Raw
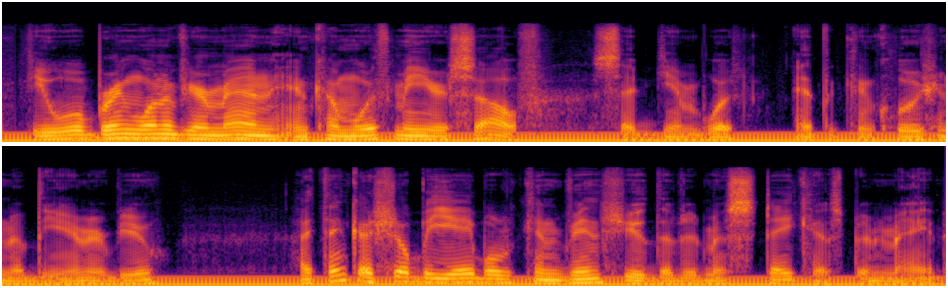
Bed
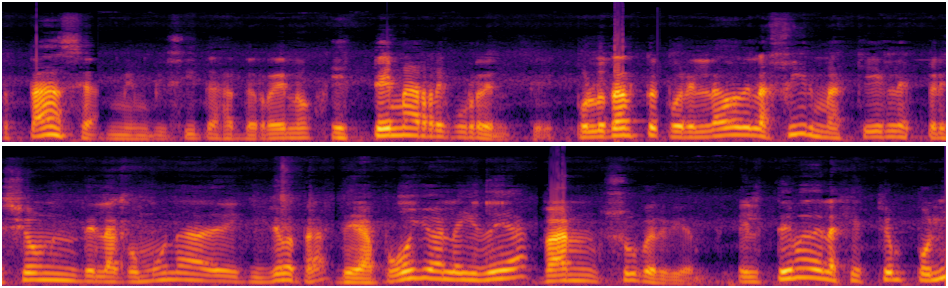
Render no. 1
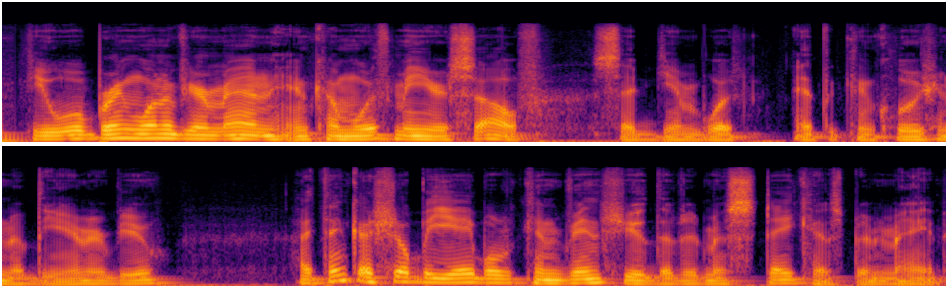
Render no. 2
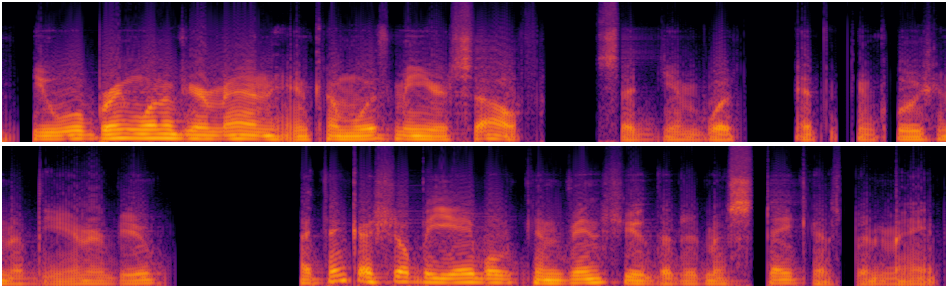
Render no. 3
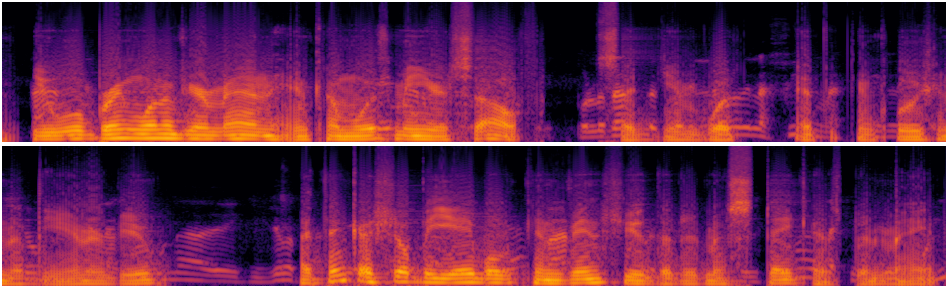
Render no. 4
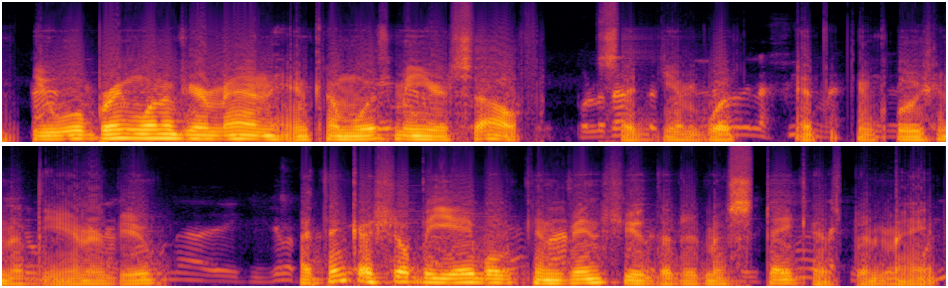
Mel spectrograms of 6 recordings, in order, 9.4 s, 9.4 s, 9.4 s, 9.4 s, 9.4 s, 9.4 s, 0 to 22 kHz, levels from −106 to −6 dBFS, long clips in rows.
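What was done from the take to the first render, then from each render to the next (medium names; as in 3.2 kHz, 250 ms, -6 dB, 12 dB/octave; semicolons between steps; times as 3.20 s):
hum notches 50/100/150/200/250 Hz
feedback comb 120 Hz, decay 0.95 s, harmonics odd, mix 50%; crossover distortion -42 dBFS
add bed -22 dB
trim +7.5 dB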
